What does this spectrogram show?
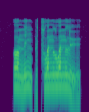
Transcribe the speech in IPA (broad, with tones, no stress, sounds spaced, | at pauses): ɤ˥˧ n̪ i˥˩ ŋ p y˩ t͡s w ə˥ n l w ə˥ n l y̰˨˩˦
